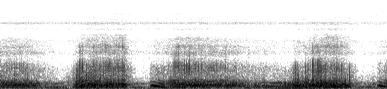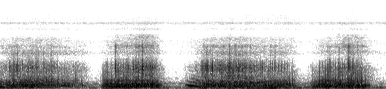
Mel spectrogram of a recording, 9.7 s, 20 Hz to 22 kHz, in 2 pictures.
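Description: Soft, fluttering snores with each breath, about 23 breaths a minute, in a sleeping baby.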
